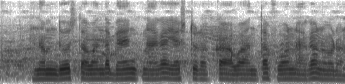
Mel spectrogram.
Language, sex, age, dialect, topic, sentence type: Kannada, male, 60-100, Northeastern, banking, statement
